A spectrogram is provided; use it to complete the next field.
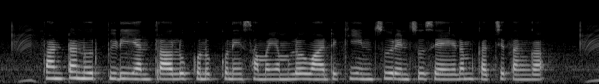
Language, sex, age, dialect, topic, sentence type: Telugu, female, 18-24, Southern, agriculture, question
